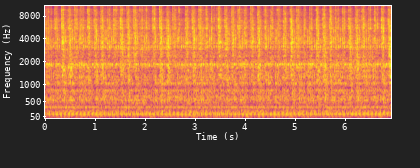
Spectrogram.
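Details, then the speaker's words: Old Bennett 541 gas pump motor, stored in a barn for many years, running after being switched on: constant hum with a quick regular churn of about three pulses a second and no scraping or labouring. Normal running. "I can't tell you how satisfying it is to take an old pump like this that was in a barn stored away for many many years and actually getting it to run"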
